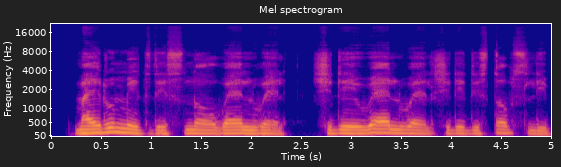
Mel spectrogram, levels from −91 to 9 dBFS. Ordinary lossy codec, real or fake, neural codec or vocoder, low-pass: none; fake; vocoder, 44.1 kHz, 128 mel bands, Pupu-Vocoder; 19.8 kHz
